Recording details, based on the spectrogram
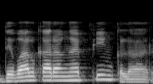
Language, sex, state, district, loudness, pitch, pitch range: Hindi, male, Jharkhand, Garhwa, -15 LUFS, 190 Hz, 155-195 Hz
